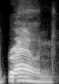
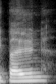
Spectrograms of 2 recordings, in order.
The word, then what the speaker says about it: Bown: A lot of people call me Brown, but there's no R in my Oh, there's no R. Yeah. So, how do you pronounce it? Oh, that's bound. I could say bone.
